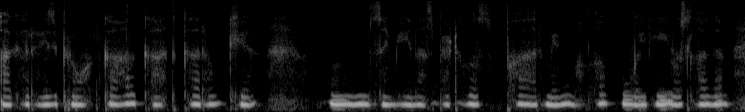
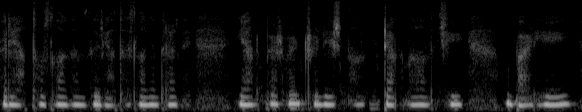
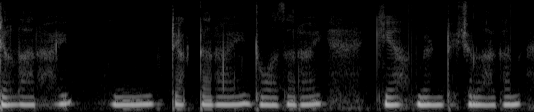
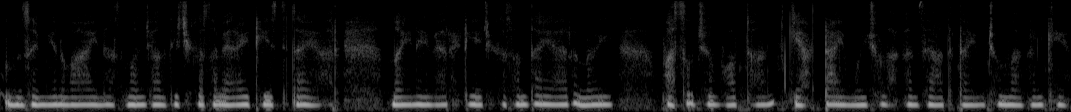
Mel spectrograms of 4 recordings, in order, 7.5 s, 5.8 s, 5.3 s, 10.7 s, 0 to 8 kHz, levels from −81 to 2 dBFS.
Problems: constant background noise, low volume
